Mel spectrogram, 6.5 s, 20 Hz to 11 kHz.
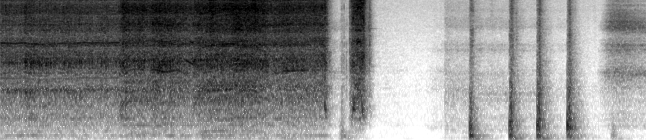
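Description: Cordless drill on its slow setting, not on hammer, boring out a brake wheel cylinder's stripped bleed-nipple hole with an 8 mm bit: a steady whir of the bit cutting metal for about three seconds that stops suddenly, then a brief blip. About a second later come four short, sharp knocks about a third of a second apart, then a faint hiss.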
